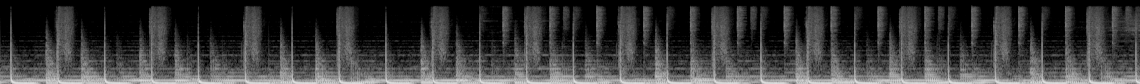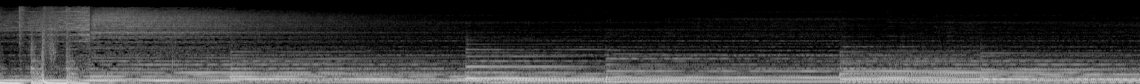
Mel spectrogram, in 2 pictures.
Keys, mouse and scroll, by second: 0.2 g, 0.6 click, 0.7-1.8 middle drag, 1.8 click, 2.0 shift+click, 2.3 middle click, 2.6 g, 3.3 click, 3.3 middle click, 3.7 ctrl+z, 4.1 shift+click, 4.4 ctrl+z, 4.6 middle click, 4.7-5.1 scroll up 2, 5.1 shift+click, 5.7 ctrl+z, 5.8 shift+click, 6.8-10.7 middle drag, 6.8 s, 10.7 3, 10.9 click, 11.1 shift+click, 12.3 ctrl+z, 12.7 click, 12.9 shift+click, 14.6-15.8 middle drag, 15.8 click, 16.3 e, 16.3 click, 17.2 e, 17.3 Return, 17.5 s, 18.1 click, 18.8 click, 18.8-22.8 middle drag.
